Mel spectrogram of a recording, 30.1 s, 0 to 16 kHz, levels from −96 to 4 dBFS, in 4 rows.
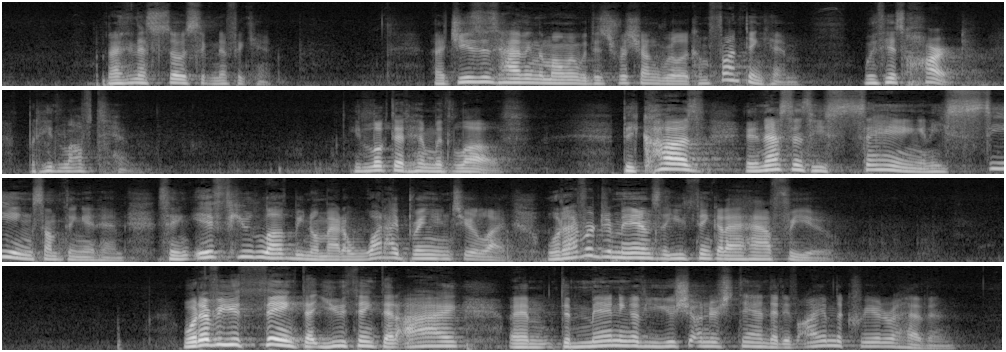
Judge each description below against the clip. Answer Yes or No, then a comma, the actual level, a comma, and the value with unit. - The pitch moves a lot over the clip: Yes, wide, 6.0 semitones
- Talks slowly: No, average, 180 wpm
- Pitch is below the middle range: No, medium, 160 Hz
